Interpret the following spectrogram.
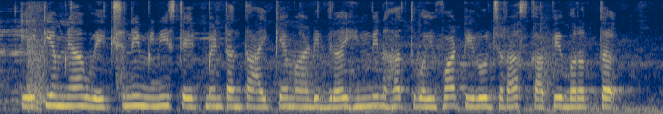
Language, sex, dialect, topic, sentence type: Kannada, female, Dharwad Kannada, banking, statement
